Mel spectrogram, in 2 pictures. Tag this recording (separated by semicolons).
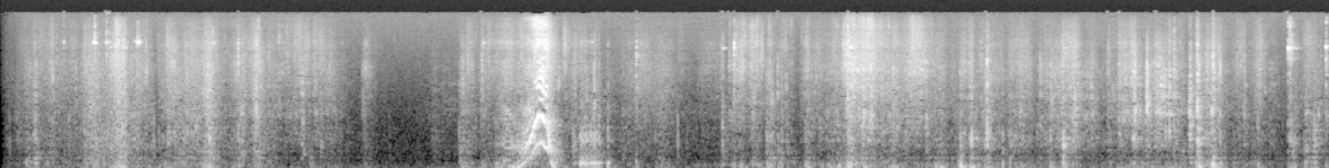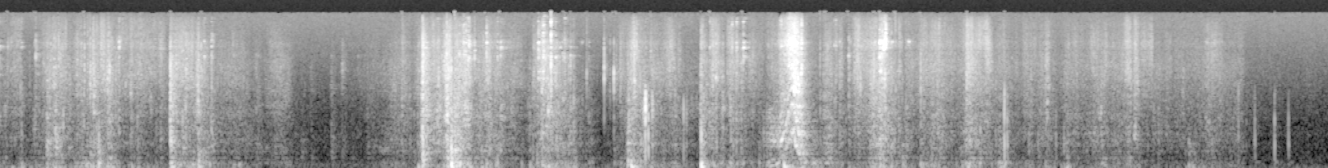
clothing; locker-room; gym-bag; zipper; bag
